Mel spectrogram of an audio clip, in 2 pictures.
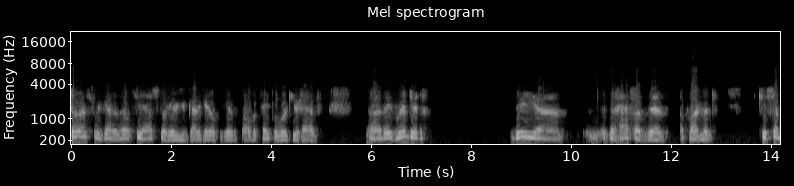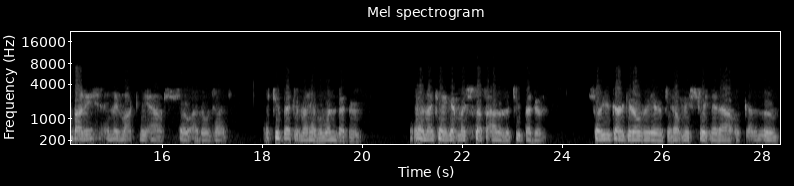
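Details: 86-year-old man in late-stage Lewy body dementia, recorded 48 hours after relocation, describing a full-blown hallucination that is not true; delusional speech in Lewy body dementia.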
